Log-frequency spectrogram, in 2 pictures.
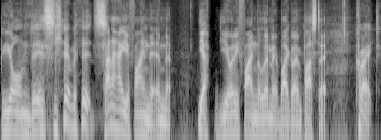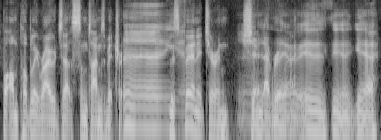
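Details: Adult male speaker; normal speech.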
